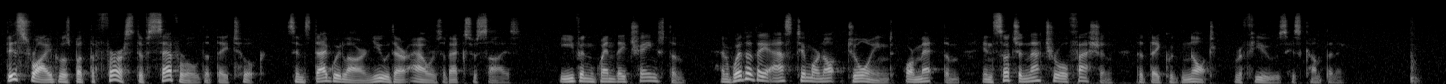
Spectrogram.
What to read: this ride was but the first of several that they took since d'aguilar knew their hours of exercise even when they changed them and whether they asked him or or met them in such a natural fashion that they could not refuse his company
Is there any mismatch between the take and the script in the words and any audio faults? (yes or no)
yes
